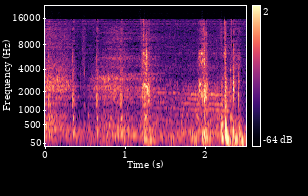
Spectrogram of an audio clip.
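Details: Chrysler Town & Country power folding seat: short bursts of electric motor whir with clicks and knocks while the seatback never rises; mechanism jammed.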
